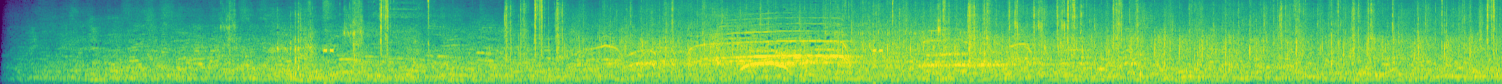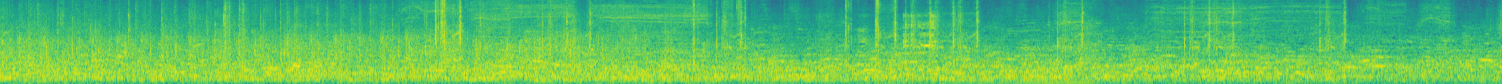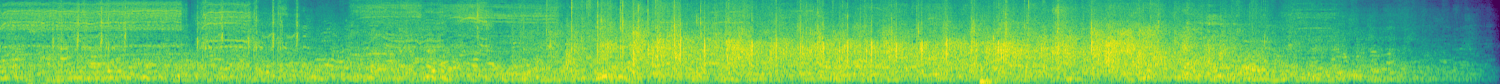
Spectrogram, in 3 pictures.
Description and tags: Soundscape. Mix recording of unveiling a new product. Applause, background chat and plenty of cameras clicking. No speech included but you can add some yourself by editing this recording.
I have used these sounds:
